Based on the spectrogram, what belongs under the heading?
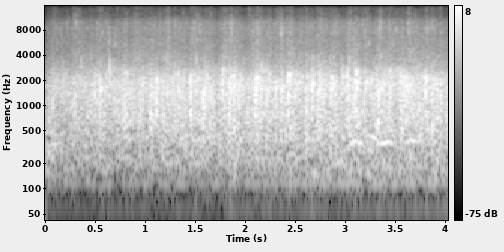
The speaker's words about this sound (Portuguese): Aplauda ele aí. Aleluia.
